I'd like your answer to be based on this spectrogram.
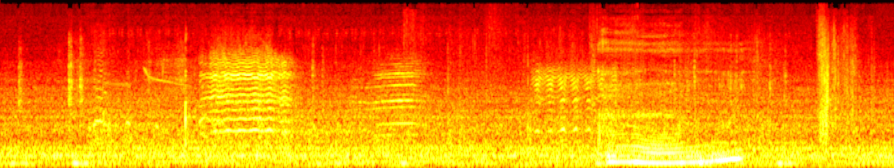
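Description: Goats and sheep bleat in the farm life game Medieval Dynasty, with several separate wavering calls, one long low bleat standing out, all over a steady bed of background farm ambience.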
